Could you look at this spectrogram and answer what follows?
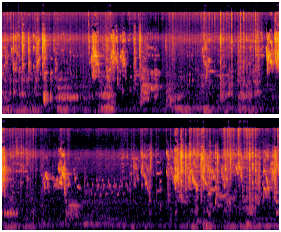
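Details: Pet budgerigars give soft, scattered squeaky chirps and chattering notes at a low level, with light patter and rustling throughout and small louder bursts near the start and end.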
